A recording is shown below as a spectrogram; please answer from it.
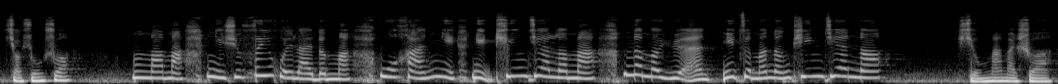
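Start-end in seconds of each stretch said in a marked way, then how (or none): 1.3-8.8 higher, softer cub voice full of questions; a wide-eyed cub asking mum; curious cub questions mum; curious little cub. Acted.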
